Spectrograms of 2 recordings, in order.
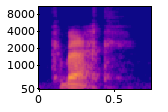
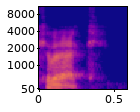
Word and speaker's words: Quebec: Kevin from Quebec 2021 Quebec that's how you say it Quebec yeah it's like quec is quec no it's it's French bro you just you don't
